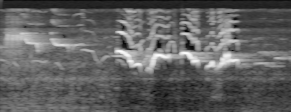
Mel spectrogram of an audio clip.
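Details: Oriental magpie-robin stirred to an aggressive challenge, showing its repertoire; soft thin whistles lead into a burst of four or five loud, rich, warbled whistled phrases with twisting pitch.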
